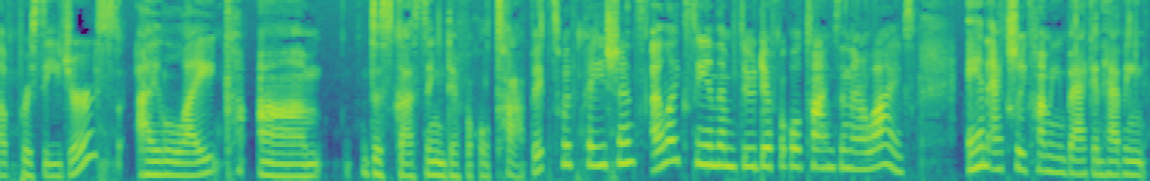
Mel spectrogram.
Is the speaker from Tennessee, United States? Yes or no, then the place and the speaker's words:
yes; Memphis, Tennessee, United States; So I hail from Memphis, Tennessee, as you probably know.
